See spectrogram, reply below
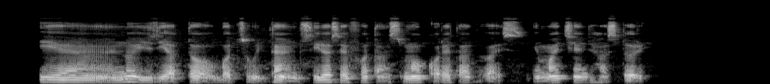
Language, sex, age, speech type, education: Nigerian Pidgin, male, 15-29, spontaneous, tertiary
